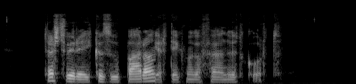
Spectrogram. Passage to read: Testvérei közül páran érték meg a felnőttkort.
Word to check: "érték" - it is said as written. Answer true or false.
true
